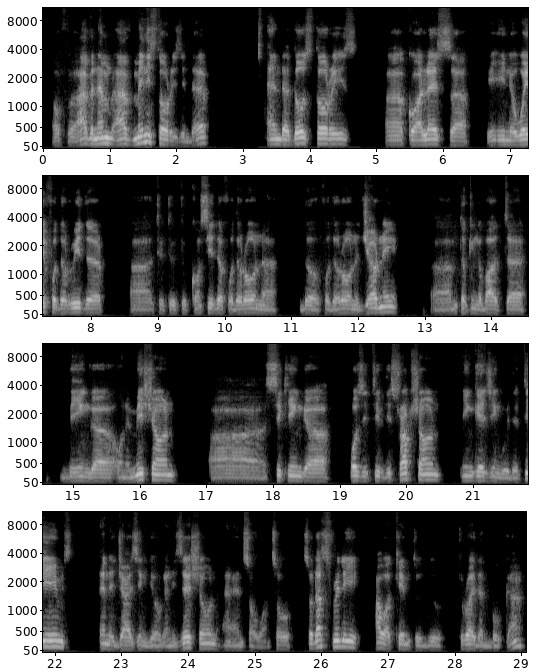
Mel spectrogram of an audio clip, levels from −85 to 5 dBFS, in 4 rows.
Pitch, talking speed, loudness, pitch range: 100 Hz, 160 wpm, -27 LUFS, 85-115 Hz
